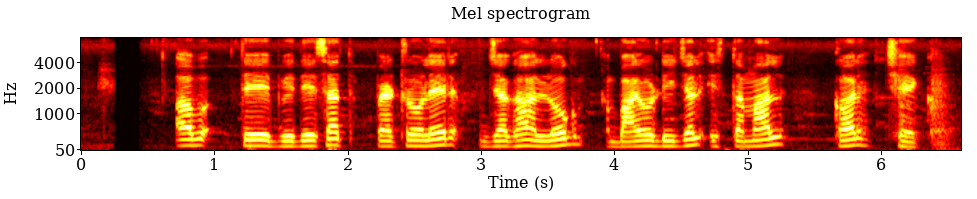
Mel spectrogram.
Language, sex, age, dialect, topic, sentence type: Magahi, female, 56-60, Northeastern/Surjapuri, agriculture, statement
